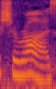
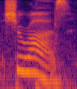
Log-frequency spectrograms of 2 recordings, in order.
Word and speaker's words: Shiraz: is sounded more like Shiraz with a Z sound at the end however there is no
